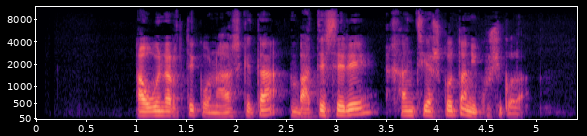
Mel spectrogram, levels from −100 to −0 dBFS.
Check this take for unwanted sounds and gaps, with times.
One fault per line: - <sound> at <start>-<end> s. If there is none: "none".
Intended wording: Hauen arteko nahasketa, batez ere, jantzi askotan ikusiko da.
none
